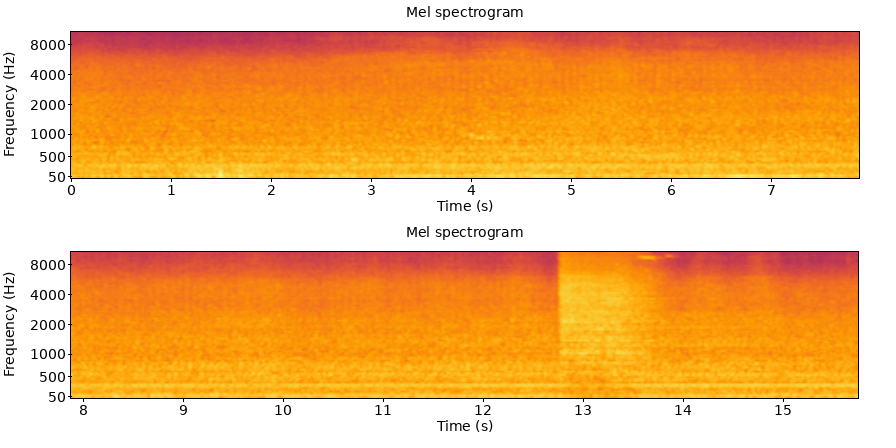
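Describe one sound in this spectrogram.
A heavy truck engine rumbles as the truck drives slowly closer and idles.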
